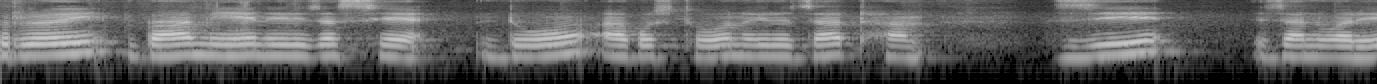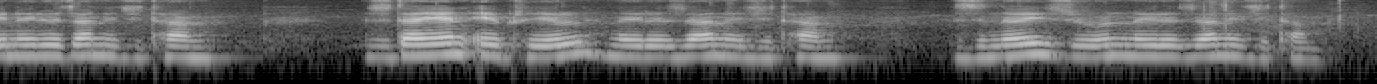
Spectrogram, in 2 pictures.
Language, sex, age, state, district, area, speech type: Bodo, female, 30-45, Assam, Kokrajhar, rural, spontaneous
